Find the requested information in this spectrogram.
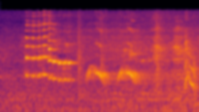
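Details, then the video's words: Black-throated laughingthrush singing with tail display, played to rouse caged birds: a short nasal, harmonic-rich drawn note followed by two soft arched whistles and a faint upward slur. "Khướu bạc má HÓT MÚA ĐUÔI cực sung kích khướu nhà bạn căng lửa"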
